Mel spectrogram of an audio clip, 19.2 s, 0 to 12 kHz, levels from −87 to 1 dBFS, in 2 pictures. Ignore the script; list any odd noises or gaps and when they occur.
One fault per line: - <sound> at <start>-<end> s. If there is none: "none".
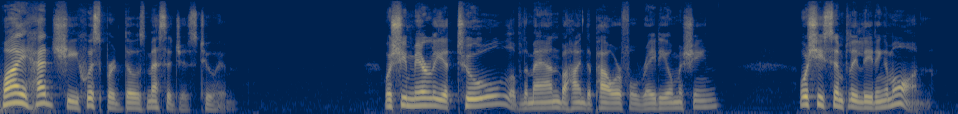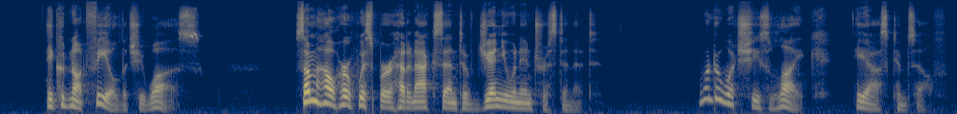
none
